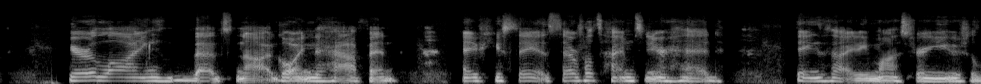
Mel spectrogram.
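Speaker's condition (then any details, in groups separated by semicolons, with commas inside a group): ALS (Lou Gehrig's disease); fast progressing form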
